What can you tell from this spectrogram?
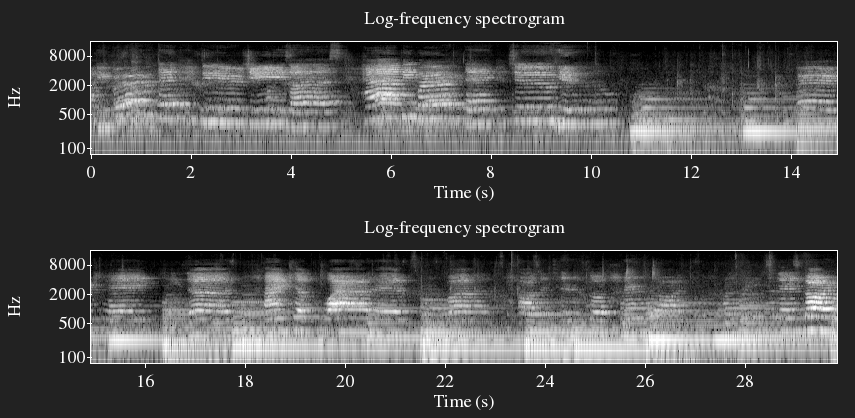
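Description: Children singing a song; about eleven seconds in, an instrumental backing with held bass notes comes in under the voices.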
